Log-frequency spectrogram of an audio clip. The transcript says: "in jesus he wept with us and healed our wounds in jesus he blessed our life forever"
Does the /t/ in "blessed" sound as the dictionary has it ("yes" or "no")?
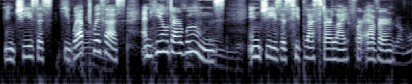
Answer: yes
